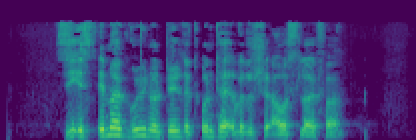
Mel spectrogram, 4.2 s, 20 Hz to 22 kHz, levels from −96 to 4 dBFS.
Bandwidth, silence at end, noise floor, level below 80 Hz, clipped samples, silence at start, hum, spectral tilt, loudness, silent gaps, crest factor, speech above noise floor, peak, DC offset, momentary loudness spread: 11.5 kHz; 0.75 s; -69 dBFS; -78 dBFS; under 0.1%; 0.6 s; none; -4 dB/octave; -26 LUFS; none; 18 dB; 43 dB; -8 dBFS; under 0.1%; 9 LU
